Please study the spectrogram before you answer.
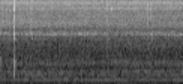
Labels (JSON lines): {"label": "anthrophony, boat engine", "recorder": "HydroMoth"}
